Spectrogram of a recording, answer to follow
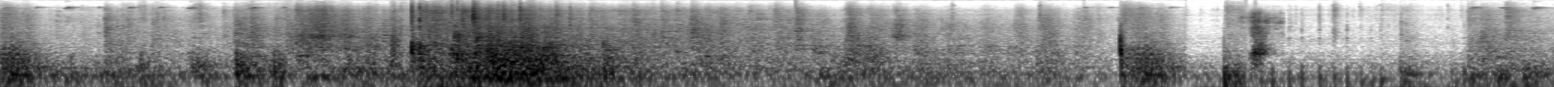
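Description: Bowling alley sounds: a bowling ball rolling down a wooden lane, a loud clatter about three seconds in typical of pins being struck, and a sharp thud about seven and a half seconds in as another ball lands on the lane.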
